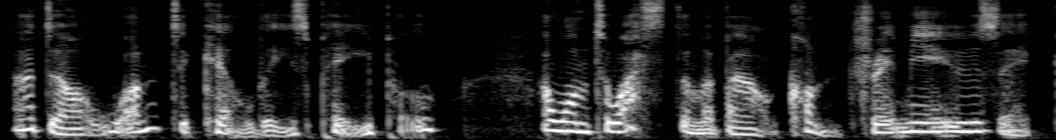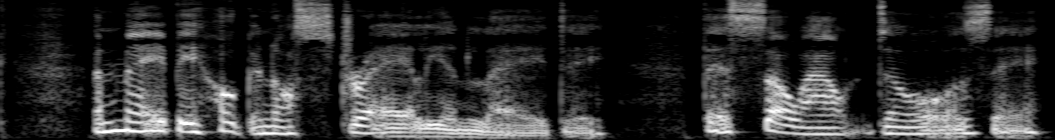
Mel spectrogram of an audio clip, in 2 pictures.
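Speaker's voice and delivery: high, thin-pitched pleading voice; plaintive underling. Acted. Moan wishes he could spare the Earthlings, high and plaintive.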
